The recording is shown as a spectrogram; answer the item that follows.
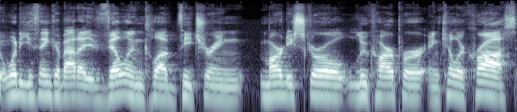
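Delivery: ordinary talk, nothing marked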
